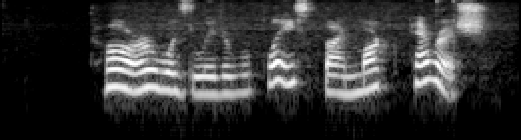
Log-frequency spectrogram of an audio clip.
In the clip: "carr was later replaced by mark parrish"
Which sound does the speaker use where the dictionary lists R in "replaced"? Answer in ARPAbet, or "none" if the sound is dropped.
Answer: L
